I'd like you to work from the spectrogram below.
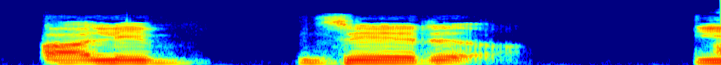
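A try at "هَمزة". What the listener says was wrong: আলিফ, আলিফ কেন? এক এক এক মিনিট, এক মিনিট, আপনি আলিফ কেন, আলিফ কেন, হ্যাঁ হামজা, হামজা বলেন।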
